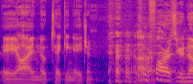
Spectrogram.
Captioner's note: everybody laughs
